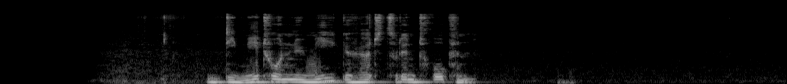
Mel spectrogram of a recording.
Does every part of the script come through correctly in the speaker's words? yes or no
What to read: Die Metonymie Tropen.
no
